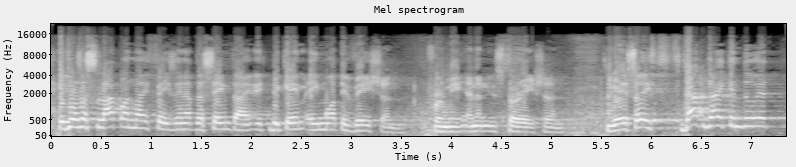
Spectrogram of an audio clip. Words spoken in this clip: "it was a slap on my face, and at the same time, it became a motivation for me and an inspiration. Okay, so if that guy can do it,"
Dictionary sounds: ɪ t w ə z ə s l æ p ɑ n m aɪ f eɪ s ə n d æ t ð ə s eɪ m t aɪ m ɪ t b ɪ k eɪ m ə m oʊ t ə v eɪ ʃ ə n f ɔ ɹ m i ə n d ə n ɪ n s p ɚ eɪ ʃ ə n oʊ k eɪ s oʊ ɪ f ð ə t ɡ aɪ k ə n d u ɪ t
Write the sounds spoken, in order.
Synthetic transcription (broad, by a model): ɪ t w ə s ə s l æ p ɑ n m aɪ f eɪ s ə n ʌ t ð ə s eɪ m t aɪ m ɪ t b ɪ k eɪ m ə m oʊ t ə v eɪ ʃ ə n f ɔ ɹ m i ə n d ə n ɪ n s p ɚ eɪ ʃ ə n oʊ k eɪ s oʊ ɪ f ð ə t ɡ aɪ k ə n d u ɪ t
